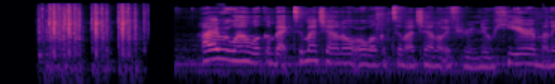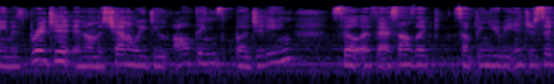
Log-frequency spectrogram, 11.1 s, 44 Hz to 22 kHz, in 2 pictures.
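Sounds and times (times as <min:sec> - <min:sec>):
rapid clicks: 0:00.4 - 0:01.5
faint steady hum: 0:01.8 - 0:11.0.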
